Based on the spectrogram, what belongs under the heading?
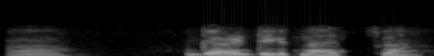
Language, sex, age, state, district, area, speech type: Hindi, male, 18-30, Uttar Pradesh, Varanasi, rural, conversation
